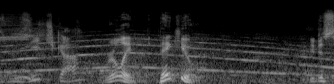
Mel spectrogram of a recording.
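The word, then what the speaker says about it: Růžička: The correct Czech pronunciation is Ruzicka.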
